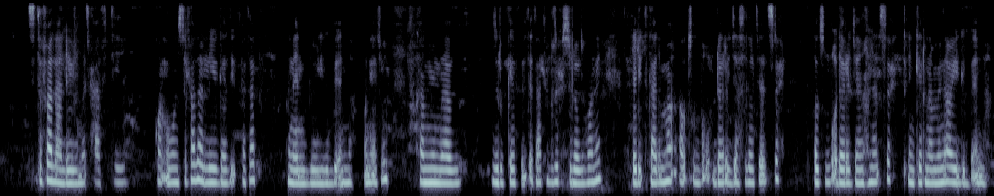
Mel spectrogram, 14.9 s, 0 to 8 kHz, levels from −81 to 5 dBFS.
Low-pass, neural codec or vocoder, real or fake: 7.2 kHz; codec, 16 kHz in and 24 kHz out, 2.2 kbps, FireRedTTS-2 codec; fake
